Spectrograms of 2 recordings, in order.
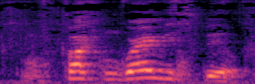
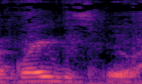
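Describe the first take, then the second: First: Louder and higher, fed-up venting over the spilled gravy; real irritation breaking through the calm; annoyed outburst. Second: Said in the usual way. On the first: Real, not acted. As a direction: blurt it out irritated. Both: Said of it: "Now I'm mad".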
